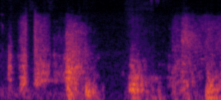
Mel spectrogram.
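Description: A person's breathy vocal sounds without clear words, in two short bouts, picked up by a video-call microphone.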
